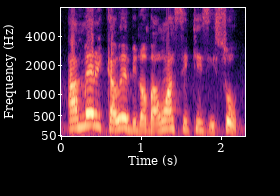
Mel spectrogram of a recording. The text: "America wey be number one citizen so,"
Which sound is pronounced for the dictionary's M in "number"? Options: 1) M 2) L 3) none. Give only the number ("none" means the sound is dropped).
3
